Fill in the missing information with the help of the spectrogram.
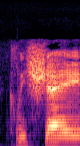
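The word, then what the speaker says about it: cliché: Cliche. It has two syllables. The stress is on that second syllable and the ch e with the accent mark sounds like shay.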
